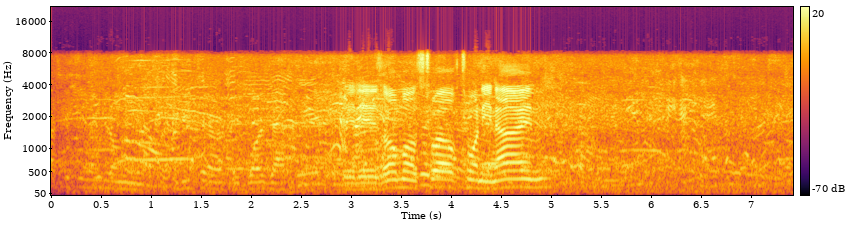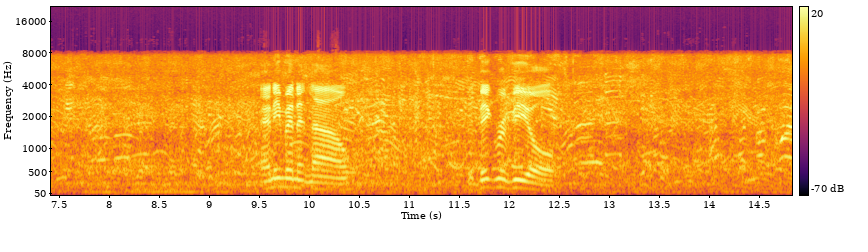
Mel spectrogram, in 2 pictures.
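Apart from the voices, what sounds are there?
large crowd chattering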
